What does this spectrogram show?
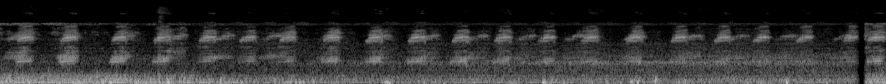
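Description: Frogs calling in a steady chorus of short, raspy croaks over a low background rumble.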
